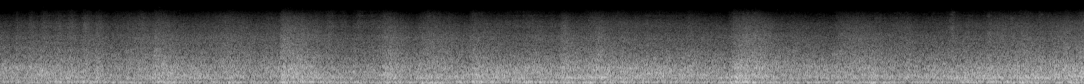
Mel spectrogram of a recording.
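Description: Freight train of autorack cars rolling across a steel deck bridge overhead: a steady rumbling roar of steel wheels on rail, with a few louder clacks.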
